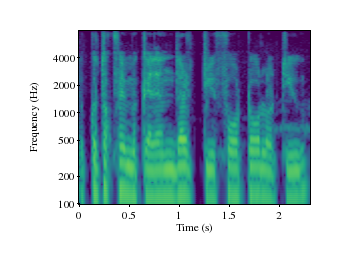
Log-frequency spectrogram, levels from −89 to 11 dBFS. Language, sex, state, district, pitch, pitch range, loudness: Wancho, male, Arunachal Pradesh, Longding, 125 Hz, 115-130 Hz, -18 LUFS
